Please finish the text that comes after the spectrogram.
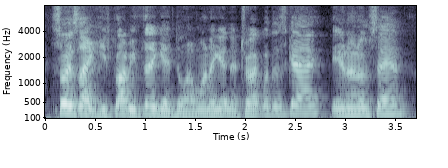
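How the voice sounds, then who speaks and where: A man's voice: a little high, very fast, a loud crowd. A man in casual chat, arguing his point insistently and filling with "you know". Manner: argumentative, leans on "you know".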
